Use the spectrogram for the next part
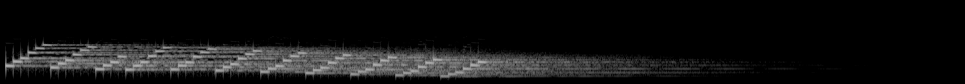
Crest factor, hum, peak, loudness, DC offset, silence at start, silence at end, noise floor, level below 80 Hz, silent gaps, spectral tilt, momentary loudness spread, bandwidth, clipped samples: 14 dB; none; -16 dBFS; -26 LUFS; under 0.1%; 0.05 s; 3.3 s; -83 dBFS; under -90 dBFS; none; -2.5 dB/octave; 15 LU; 5 kHz; under 0.1%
